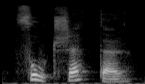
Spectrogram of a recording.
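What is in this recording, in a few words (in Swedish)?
"fortsätter", Swedish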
